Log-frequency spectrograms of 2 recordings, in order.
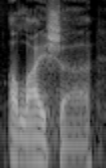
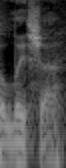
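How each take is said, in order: First: The name is said like Elisha. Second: The name is said like Alicia. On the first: This is the pronunciation the speaker grew up with. "I grew up with Elisha" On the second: This is how many Catholics pronounce it. "I hear a lot of Catholics pronounce it as Alicia"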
